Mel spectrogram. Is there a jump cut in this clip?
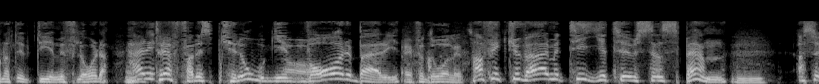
yes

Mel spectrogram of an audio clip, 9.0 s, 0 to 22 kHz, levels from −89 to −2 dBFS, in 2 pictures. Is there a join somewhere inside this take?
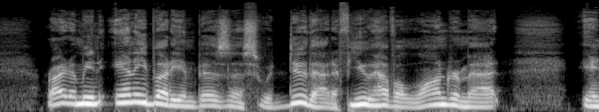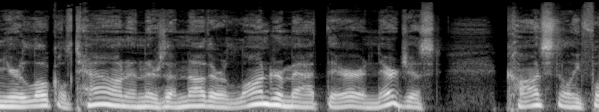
no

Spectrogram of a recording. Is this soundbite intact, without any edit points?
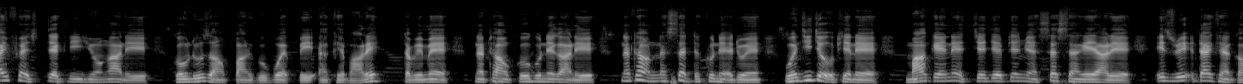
yes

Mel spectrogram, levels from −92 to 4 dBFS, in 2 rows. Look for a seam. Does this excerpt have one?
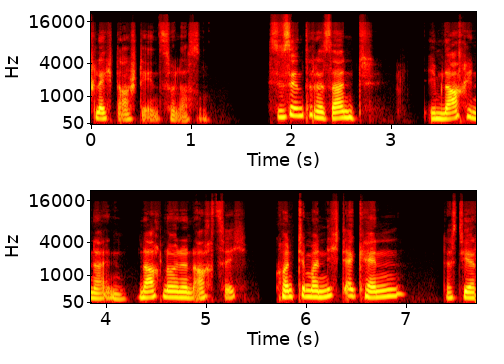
no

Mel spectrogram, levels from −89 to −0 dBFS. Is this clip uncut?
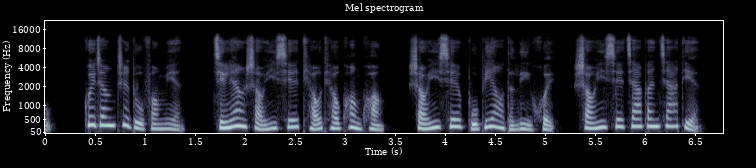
no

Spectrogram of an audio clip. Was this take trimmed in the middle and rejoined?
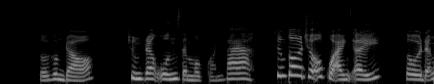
yes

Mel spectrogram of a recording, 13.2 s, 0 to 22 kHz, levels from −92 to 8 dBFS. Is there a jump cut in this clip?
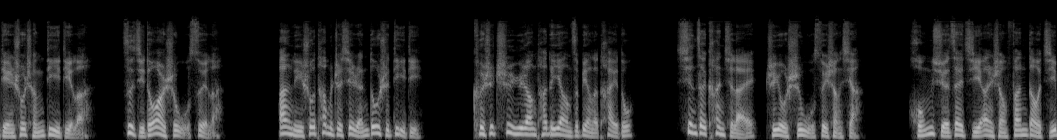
yes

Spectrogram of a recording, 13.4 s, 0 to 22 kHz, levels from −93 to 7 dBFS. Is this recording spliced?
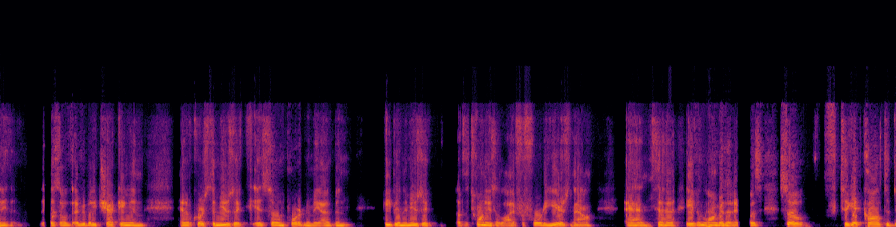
no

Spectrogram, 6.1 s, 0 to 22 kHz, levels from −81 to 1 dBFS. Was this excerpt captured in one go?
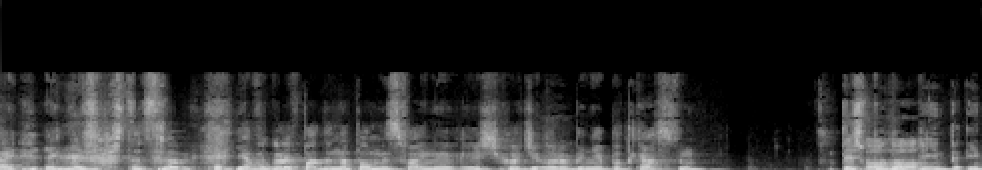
yes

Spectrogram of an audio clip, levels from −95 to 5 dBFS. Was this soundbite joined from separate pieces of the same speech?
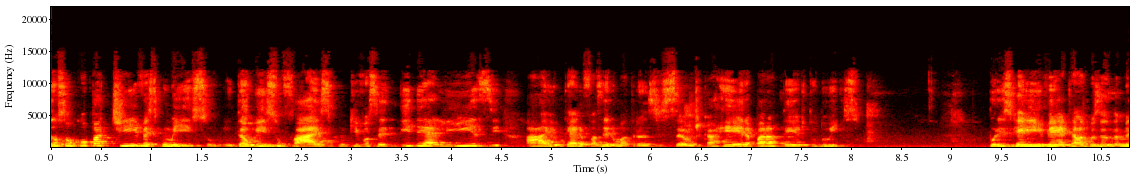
no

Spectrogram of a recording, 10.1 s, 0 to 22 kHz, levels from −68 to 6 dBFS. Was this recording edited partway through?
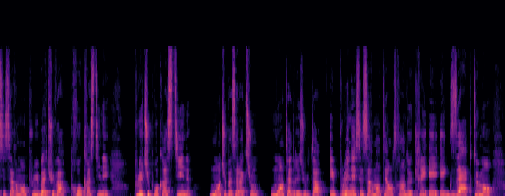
no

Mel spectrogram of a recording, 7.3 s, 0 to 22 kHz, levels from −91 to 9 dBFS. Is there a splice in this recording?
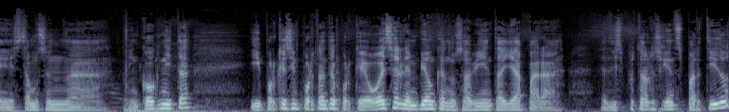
no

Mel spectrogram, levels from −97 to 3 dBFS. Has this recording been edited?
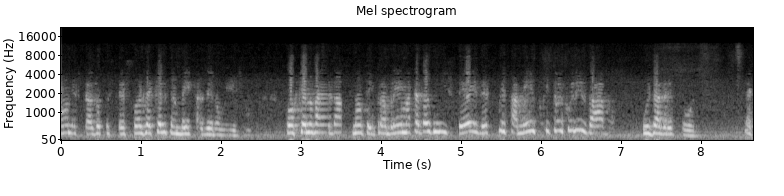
yes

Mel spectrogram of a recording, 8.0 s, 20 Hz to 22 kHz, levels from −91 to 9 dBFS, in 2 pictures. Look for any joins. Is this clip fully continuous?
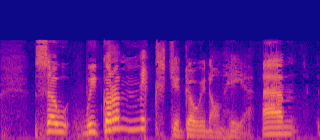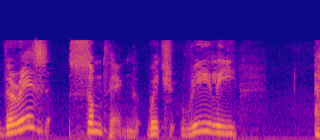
no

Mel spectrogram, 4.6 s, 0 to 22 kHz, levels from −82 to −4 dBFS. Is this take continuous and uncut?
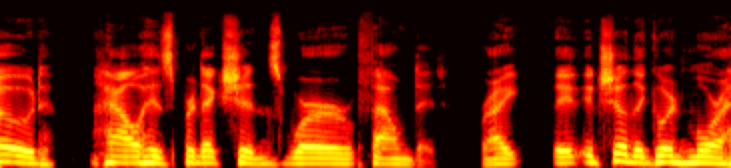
no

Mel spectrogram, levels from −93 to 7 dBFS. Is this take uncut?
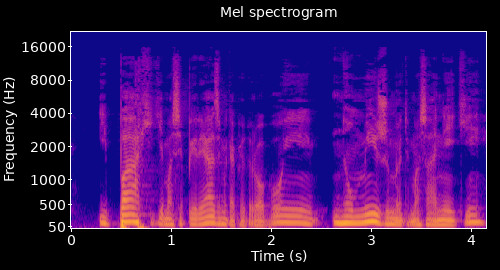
no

